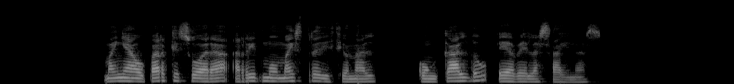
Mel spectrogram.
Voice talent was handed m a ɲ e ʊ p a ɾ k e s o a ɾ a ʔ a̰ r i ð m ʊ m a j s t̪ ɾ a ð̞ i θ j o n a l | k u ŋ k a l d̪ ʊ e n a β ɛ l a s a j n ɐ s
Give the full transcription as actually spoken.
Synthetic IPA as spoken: m a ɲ a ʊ p a ɾ k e s o a ɾ a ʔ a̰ r i ð m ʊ m a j s t̪ ɾ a ð̞ i θ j o n a l | k o ŋ k a l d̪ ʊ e a β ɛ l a s a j n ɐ s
